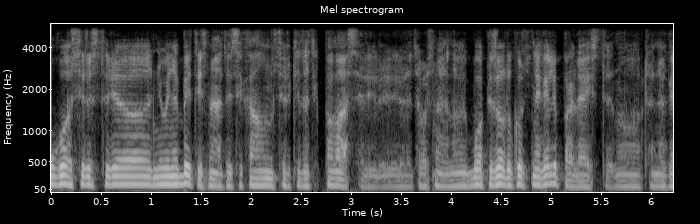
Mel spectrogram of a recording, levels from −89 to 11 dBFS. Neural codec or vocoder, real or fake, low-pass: codec, 44.1 kHz, 7.8 kbps, Pupu-Codec; fake; 5.4 kHz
